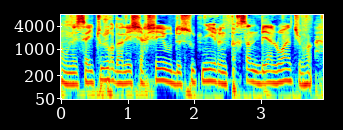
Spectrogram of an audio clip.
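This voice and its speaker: Noticeable background noise fills the recording. A man's voice carries audible room echo. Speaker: DJ. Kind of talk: radio interview, casual chat. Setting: radio studio.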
